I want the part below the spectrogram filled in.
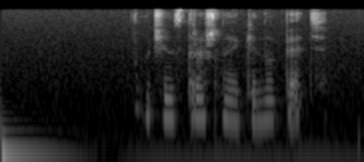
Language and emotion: Russian, neutral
